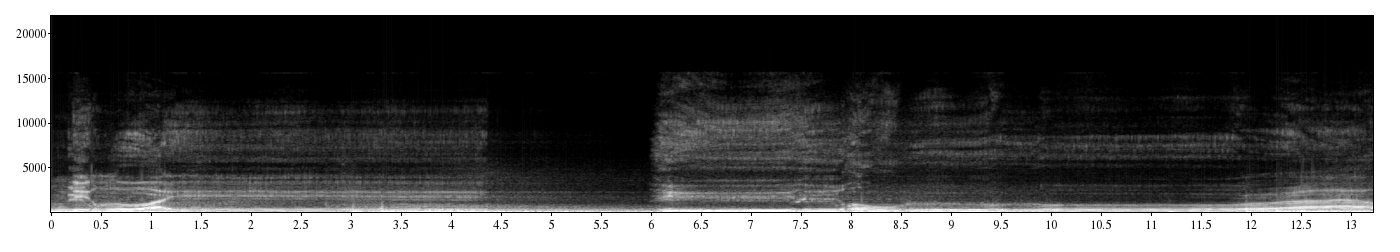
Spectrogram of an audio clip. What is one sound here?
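An electric guitar plays a loud tune.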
